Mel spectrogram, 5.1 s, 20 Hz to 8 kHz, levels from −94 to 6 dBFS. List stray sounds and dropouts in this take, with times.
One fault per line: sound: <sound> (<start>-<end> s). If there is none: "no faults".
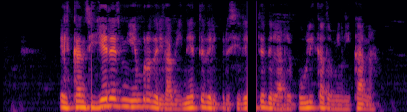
sound: dropout (3.1-3.2 s)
